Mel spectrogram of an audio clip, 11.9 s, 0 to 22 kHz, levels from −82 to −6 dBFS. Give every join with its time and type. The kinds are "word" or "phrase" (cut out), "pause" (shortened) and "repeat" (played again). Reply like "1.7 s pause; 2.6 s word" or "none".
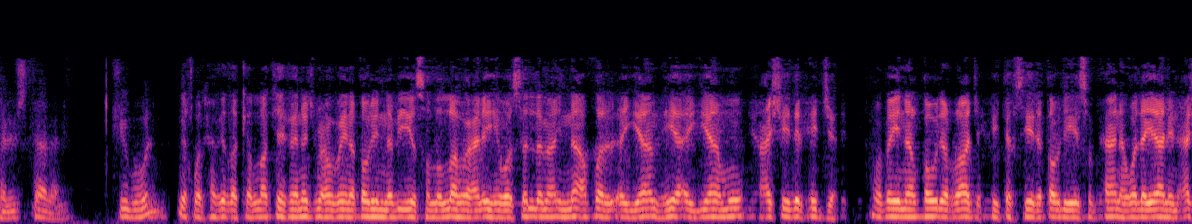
1.7 s pause; 8.7 s word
